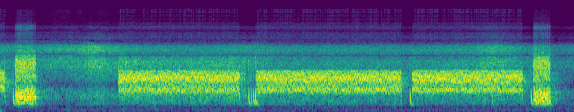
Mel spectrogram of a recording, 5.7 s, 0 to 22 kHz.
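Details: MTX8000 radio: loud steady hiss cutting in and out in long bursts between short bright blips; loud static, cause unknown.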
